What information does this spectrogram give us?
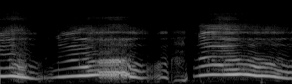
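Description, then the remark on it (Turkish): A human voice imitates a crushed, dying mosquito with a sustained, wavering, nasal whine that rises and falls in two long drawn-out stretches, separated by a short break of breathy sounds. “ölmekte olan yani tarafımızdan ezilmiş ve hafiften can çekişen bir sivrisineğin öf yine vızladım şeklinde e, bir pişmanlık Yine içerisinde olduğunu duyar gibiyim.”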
